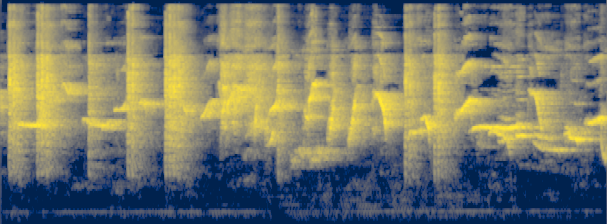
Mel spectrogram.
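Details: Young white-rumped shama of the Bornean form, a captive bird learning to sing: varied rapid whistled and chattering phrases, sharp notes and sweeping slurs mostly high-pitched, with a faint low hum underneath.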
